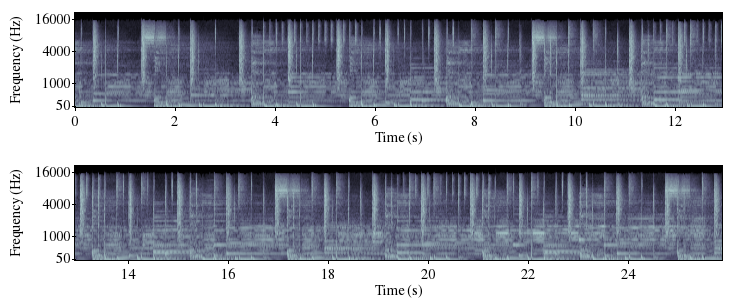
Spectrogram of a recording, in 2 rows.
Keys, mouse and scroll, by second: 0.1 click, 6.3 space, 6.4 click, 6.9 alt+scroll up 1, 7.6-10.8 drag, 10.9 shift+click, 11.7 click, 13.4-14.2 alt+click, 18.5 shift+click, 21.3 click, 23.2 space, 23.3-23.7 click, 23.6 space, 24.3 alt+scroll down 1, 24.6 click, 25.1 scroll up 1, 25.6 shift+click.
